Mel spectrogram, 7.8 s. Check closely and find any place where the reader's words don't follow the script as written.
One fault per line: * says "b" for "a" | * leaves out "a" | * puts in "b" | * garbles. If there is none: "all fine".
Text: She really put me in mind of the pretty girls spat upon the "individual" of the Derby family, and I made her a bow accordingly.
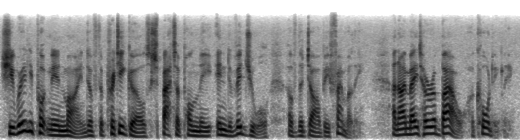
all fine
